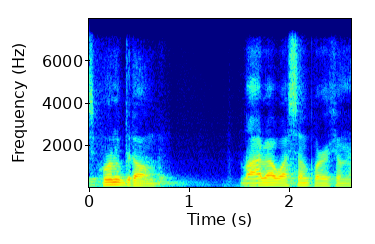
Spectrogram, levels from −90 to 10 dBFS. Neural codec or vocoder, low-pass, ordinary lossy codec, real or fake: codec, 16 kHz, 0.5 kbps, FunCodec, trained on Chinese and English, 25 frames a second; 7.2 kHz; none; fake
